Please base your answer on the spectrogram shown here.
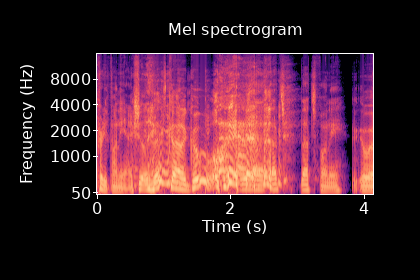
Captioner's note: laughs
